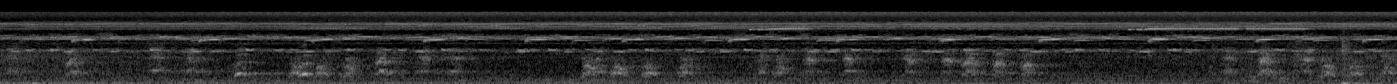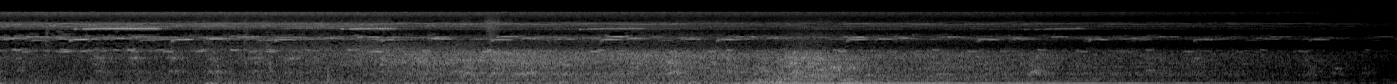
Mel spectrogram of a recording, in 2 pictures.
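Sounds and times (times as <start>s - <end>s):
crickets chirping: 0.0s - 27.9s
high insect trill: 0.0s - 27.9s
highway traffic rumble: 16.2s - 26.5s.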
